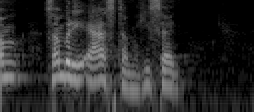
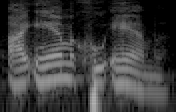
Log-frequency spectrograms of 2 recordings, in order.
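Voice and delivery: slow solemn declaration; much slower than usual. Acted. God's name declared.

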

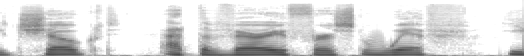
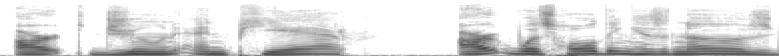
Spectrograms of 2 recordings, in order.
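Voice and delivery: ordinary delivery, nothing marked

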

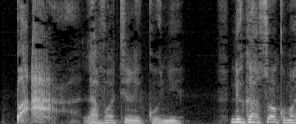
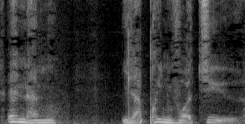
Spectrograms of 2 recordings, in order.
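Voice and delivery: ordinary talk

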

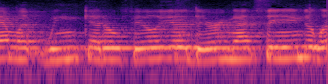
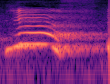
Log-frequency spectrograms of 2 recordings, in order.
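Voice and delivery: yes leaping much higher, delighted; gleeful yes; 12 semitones higher than usual. Acted. Director thrilled by the saying, gleeful. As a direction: pounce on it with glee. Delighted about breaking legs.

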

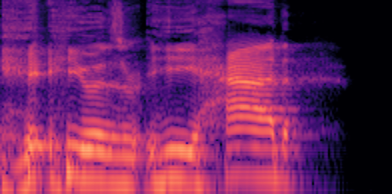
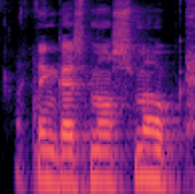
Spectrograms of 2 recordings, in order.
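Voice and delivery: soft, understated threat; morbidly amused menace; 8 dB quieter than usual. Retold or imitated. Kaz threatening the rival leader, quietly morbid. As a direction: drop it quietly, dryly ominous. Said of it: "It's a funny kind of tormented".

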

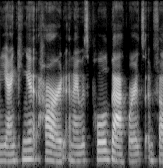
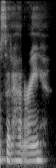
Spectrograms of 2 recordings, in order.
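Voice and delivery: usual speaking voice

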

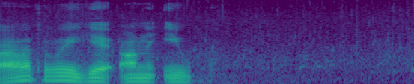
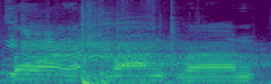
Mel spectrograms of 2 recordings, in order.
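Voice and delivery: yelling; 5 semitones higher, 5 dB louder than usual. Real, not acted. Chasing fleeing enemy.

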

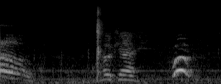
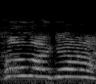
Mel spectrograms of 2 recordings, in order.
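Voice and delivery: shocked exclamation; 4 semitones higher than usual. Real, not acted. Plunge into icy water.

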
